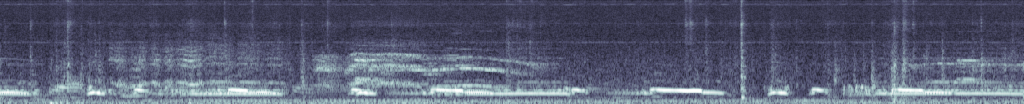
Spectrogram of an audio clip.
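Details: Young puter irak dove cooing softly at a distance, a series of low hollow coos with rising and falling notes over a steady background hum and faint clicks.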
